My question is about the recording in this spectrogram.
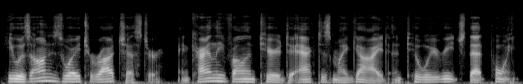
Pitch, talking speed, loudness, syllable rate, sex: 105 Hz, 230 wpm, -20 LUFS, 5.8 syllables/s, male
